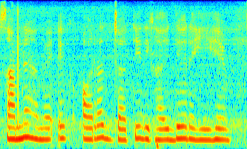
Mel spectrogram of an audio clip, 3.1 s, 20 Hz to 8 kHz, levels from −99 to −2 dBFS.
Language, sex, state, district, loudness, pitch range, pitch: Hindi, female, Uttar Pradesh, Lucknow, -21 LUFS, 215-235 Hz, 225 Hz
